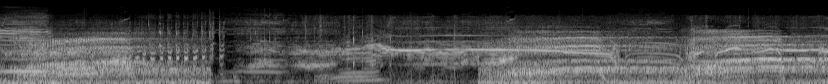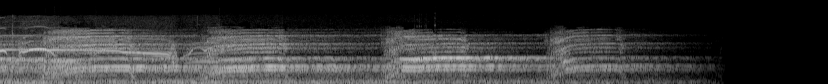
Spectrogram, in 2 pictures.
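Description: Toy dinosaurs let out loud, shrill electronic roars and screeches.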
